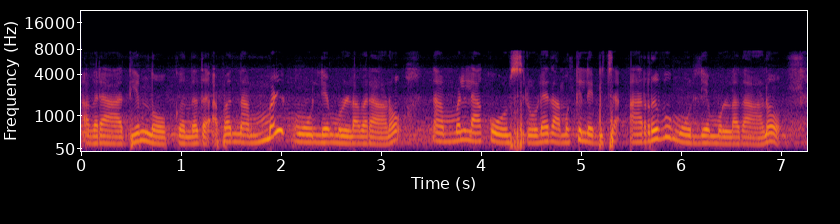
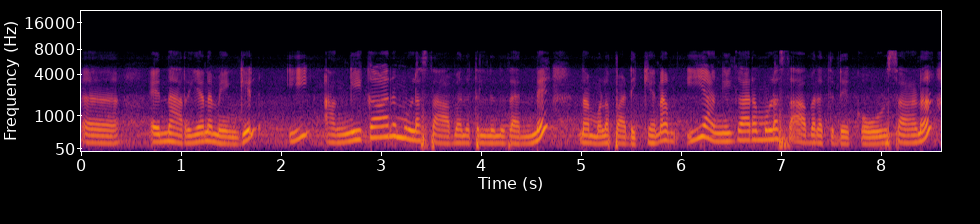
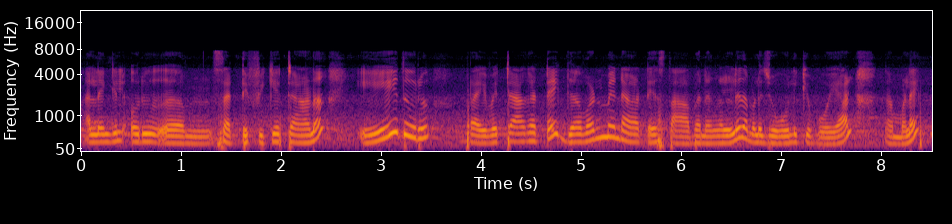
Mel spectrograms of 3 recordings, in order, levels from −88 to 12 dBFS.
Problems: none marked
